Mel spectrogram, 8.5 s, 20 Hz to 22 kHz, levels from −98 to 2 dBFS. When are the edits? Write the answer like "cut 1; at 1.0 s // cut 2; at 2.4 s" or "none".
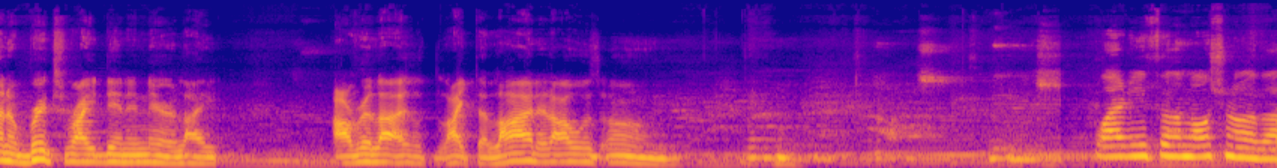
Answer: none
